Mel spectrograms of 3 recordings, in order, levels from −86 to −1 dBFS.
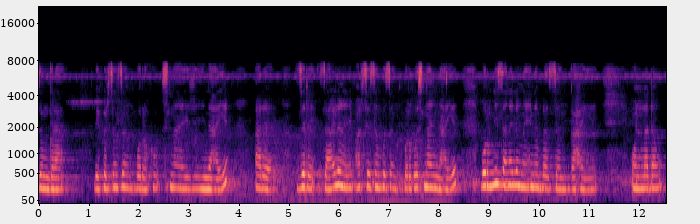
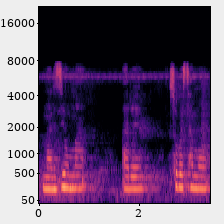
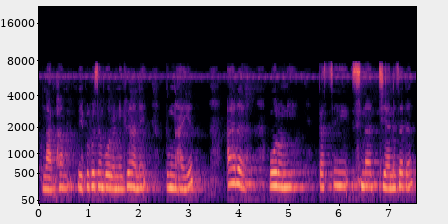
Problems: low volume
